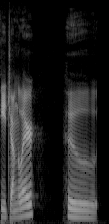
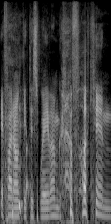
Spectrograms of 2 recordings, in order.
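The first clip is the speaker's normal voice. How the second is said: mock defeated, deflated-sounding voice. Recalling a scrim, a teammate imitates a friend sounding defeated. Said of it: "you sounded so fucking defeated in your voice".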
